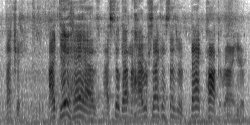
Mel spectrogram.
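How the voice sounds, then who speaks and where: Speaking at a moderate pace, a man lets his pitch swing very widely. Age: 40s. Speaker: homeless traveler vlogger. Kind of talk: casual vlog showing gear. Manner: stutters; casual, hesitant.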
